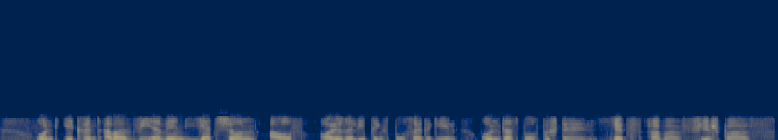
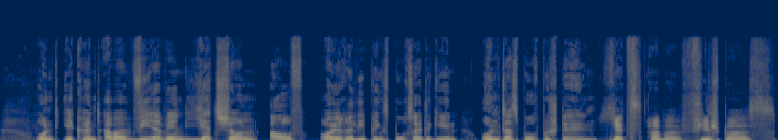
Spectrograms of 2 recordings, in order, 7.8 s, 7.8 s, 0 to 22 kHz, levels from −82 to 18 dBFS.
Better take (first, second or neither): second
